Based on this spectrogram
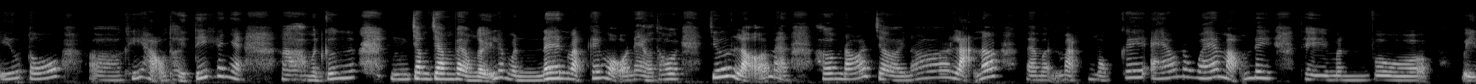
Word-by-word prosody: yếu 270 Hz, +4 st, -3 dB
tố, 285 Hz, +8 st, -1 dB, 0.2 s
ờ, 195 Hz, -1 st, -8 dB
khí 280 Hz, +3 st, -6 dB
hậu 340 Hz, -, 0 dB
thời 170 Hz, -1 st, -5 dB
tiết 345 Hz, +6 st, -1 dB
á 385 Hz, -, 0 dB
nha. 280 Hz, -10 st, -2 dB, 0.4 s
Ờ, 220 Hz, -1 st, -2 dB
mình 195 Hz, -1 st, -3 dB
cứ, 285 Hz, +4 st, 0 dB, 0.4 s
ừm, 235 Hz, 0 st, -5 dB
chăm 270 Hz, -1 st, +4 dB
chăm 250 Hz, -1 st, +7 dB
vào 225 Hz, -6 st, +5 dB
nghĩ 175 Hz, -2 st, +4 dB
là 320 Hz, +3 st, 0 dB
mình 190 Hz, -6 st, -3 dB
nên 275 Hz, +2 st, +6 dB
mặc 235 Hz, -, +4 dB
cái 290 Hz, +1 st, +1 dB
bộ 255 Hz, -7 st, +2 dB
nào 210 Hz, -4 st, -2 dB
thôi. 245 Hz, +2 st, 0 dB, 0.3 s
Chứ 355 Hz, +3 st, +3 dB
lỡ -, -, +5 dB
mà -, -, -1 dB, 0.3 s
hôm 255 Hz, 0 st, 0 dB
đó 245 Hz, +6 st, +2 dB
trời 200 Hz, -7 st, -1 dB
nó 300 Hz, +9 st, -3 dB
lạnh 285 Hz, -, +4 dB
á, 325 Hz, +4 st, +6 dB, 0.3 s
mà 205 Hz, -2 st, -1 dB
mình 200 Hz, 0 st, -6 dB
mặc 205 Hz, -2 st, -1 dB
một 195 Hz, -6 st, -8 dB
cái 320 Hz, +2 st, -3 dB
áo 295 Hz, +5 st, -3 dB
nó 350 Hz, -1 st, -6 dB
quá 300 Hz, +2 st, 0 dB
mỏng 280 Hz, -3 st, +1 dB
đi, 300 Hz, -2 st, -1 dB, 0.3 s
thì 215 Hz, -4 st, -4 dB
mình 200 Hz, 0 st, -7 dB
vừa 195 Hz, -2 st, 0 dB, 0.3 s
bị 395 Hz, -6 st, -1 dB
250 Hz, 195 wpm, -25 LUFS, 205-295 Hz, 0.4 s, chăm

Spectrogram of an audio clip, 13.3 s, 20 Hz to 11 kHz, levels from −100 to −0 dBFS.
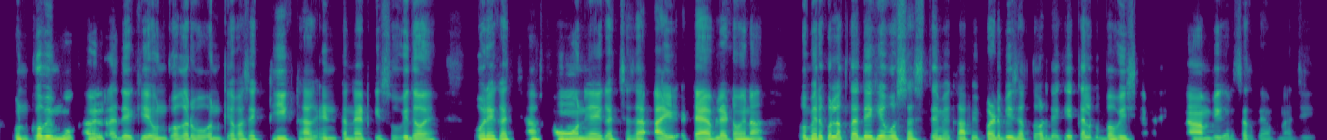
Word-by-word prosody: उनको 160 Hz, +6 st, +2 dB
भी 190 Hz, -, +7 dB
मौका 115 Hz, 0 st, -1 dB
मिल 115 Hz, -, +2 dB
रहा 105 Hz, -, -5 dB
है -, -, -2 dB
देखिए, 100 Hz, +2 st, 0 dB
उनको 110 Hz, +3 st, -2 dB
अगर 120 Hz, 0 st, -1 dB
वो 120 Hz, 0 st, -3 dB
उनके 115 Hz, +2 st, -4 dB
पास 120 Hz, +1 st, -3 dB
एक 130 Hz, 0 st, -3 dB
ठीक-ठाक 125 Hz, -1 st, 0 dB
इंटरनेट 115 Hz, +1 st, -1 dB
की 125 Hz, -, -10 dB
सुविधा 115 Hz, -3 st, -2 dB
होए 115 Hz, +5 st, 0 dB, 0.4 s
और 130 Hz, +1 st, +6 dB
एक 130 Hz, -1 st, +4 dB
अच्छा 125 Hz, +2 st, +1 dB
फ़ोन 140 Hz, +3 st, +2 dB
या 140 Hz, -, +3 dB
एक 135 Hz, -, 0 dB
अच्छा-सा 135 Hz, +1 st, -2 dB
आई 110 Hz, 0 st, +5 dB, 0.2 s
टैबलेट 130 Hz, +5 st, +4 dB
होए 130 Hz, -1 st, +3 dB
ना, 150 Hz, +4 st, +1 dB, 0.4 s
तो 175 Hz, -, 0 dB
मेरे 180 Hz, 0 st, +3 dB
को 185 Hz, -, 0 dB
लगता 170 Hz, +1 st, +3 dB
है 190 Hz, -, +2 dB
देखिए 180 Hz, +1 st, +4 dB
वो 180 Hz, -1 st, +2 dB
सस्ते 155 Hz, +1 st, -4 dB
में 165 Hz, 0 st, -4 dB
काफ़ी 155 Hz, +1 st, -2 dB
पढ़ 145 Hz, 0 st, +2 dB
भी 155 Hz, +1 st, +1 dB
सकते 150 Hz, +2 st, -5 dB
हो 195 Hz, -, -1 dB
और 195 Hz, -, -9 dB
देखिए 185 Hz, 0 st, -5 dB
कल 165 Hz, -1 st, -1 dB
को 150 Hz, -, -15 dB, 0.2 s
भविष्य 115 Hz, +1 st, -3 dB
में -, -, -31 dB, 0.3 s
काम 105 Hz, 0 st, +2 dB
भी 100 Hz, -1 st, -4 dB
कर 100 Hz, -2 st, -10 dB
सकते 90 Hz, 0 st, -11 dB
हैं, 90 Hz, -, -15 dB
अपना। 90 Hz, -, -25 dB
जी। 90 Hz, 0 st, -30 dB
130 Hz, 255 wpm, -24 LUFS, 115-155 Hz, 0.4 s, भी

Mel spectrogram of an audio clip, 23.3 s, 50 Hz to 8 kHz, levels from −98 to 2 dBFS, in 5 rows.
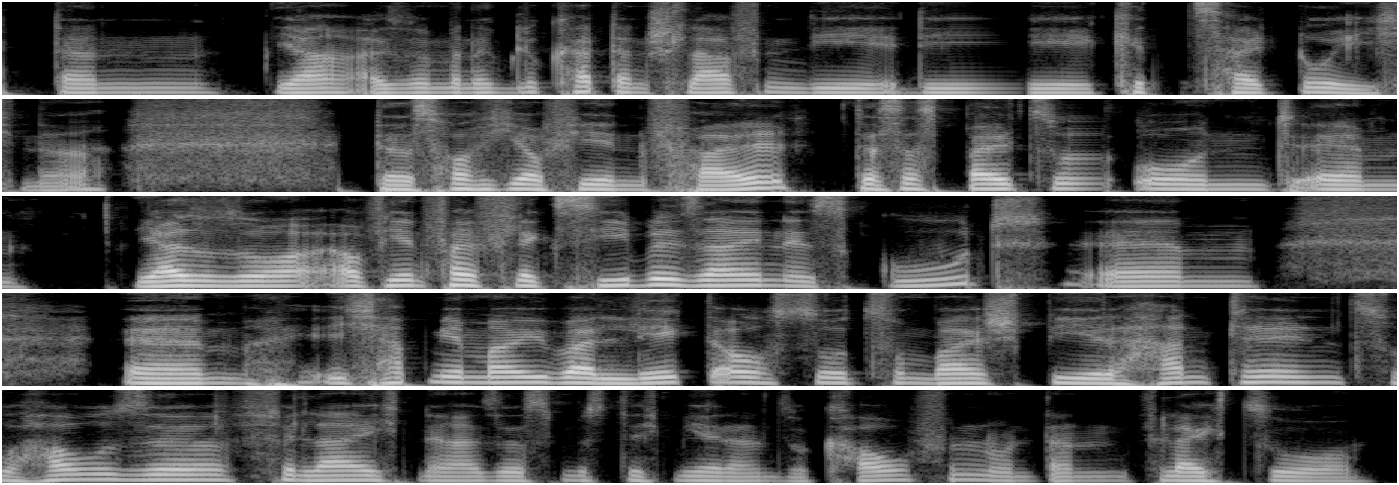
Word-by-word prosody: dann 140 Hz, 0 st, -6 dB, 0.2 s
ja, 135 Hz, +1 st, +1 dB
also, 130 Hz, 0 st, -3 dB
wenn 140 Hz, 0 st, -2 dB
man 140 Hz, -1 st, -3 dB
dann 135 Hz, -, -2 dB
Glück 145 Hz, +2 st, -8 dB
hat, 160 Hz, 0 st, 0 dB
dann 145 Hz, -2 st, -1 dB
schlafen 135 Hz, +2 st, -3 dB
die 135 Hz, -1 st, -3 dB
die 130 Hz, -1 st, -4 dB
Kids 140 Hz, 0 st, -7 dB
halt 130 Hz, -3 st, 0 dB
durch, 130 Hz, -8 st, -2 dB
ne? 90 Hz, -12 st, -7 dB, 0.9 s
Das 135 Hz, -5 st, +2 dB
hoffe 155 Hz, -2 st, +5 dB
ich 155 Hz, +2 st, +3 dB
auf 145 Hz, +1 st, 0 dB
jeden 140 Hz, -3 st, +2 dB
Fall, 145 Hz, +11 st, +4 dB, 0.2 s
dass 155 Hz, -4 st, +2 dB
das 155 Hz, -3 st, 0 dB
bald 155 Hz, 0 st, +5 dB
so 160 Hz, -1 st, -4 dB
und, 145 Hz, -3 st, 0 dB
ähm, 135 Hz, -3 st, +1 dB, 0.3 s
ja 150 Hz, +2 st, +8 dB
so 155 Hz, 0 st, +4 dB
auf 150 Hz, 0 st, 0 dB
jeden 170 Hz, -1 st, +4 dB
Fall 175 Hz, -2 st, +6 dB
flexibel 170 Hz, +4 st, +2 dB
sein 170 Hz, 0 st, +4 dB
ist 140 Hz, -7 st, -5 dB
gut, 170 Hz, +8 st, -5 dB
ähm, 150 Hz, 0 st, -2 dB, 0.9 s
ähm, 145 Hz, -2 st, +2 dB, 0.2 s
ich 150 Hz, -1 st, -3 dB
habe 160 Hz, -, -1 dB
mir 175 Hz, -1 st, +3 dB
mal 165 Hz, 0 st, +4 dB
überlegt 160 Hz, 0 st, +4 dB
auch 165 Hz, -2 st, +3 dB
so 155 Hz, +2 st, -3 dB
zum 150 Hz, 0 st, -8 dB
Beispiel 145 Hz, -1 st, +2 dB
Hanteln 170 Hz, +2 st, -1 dB
zu 135 Hz, -8 st, -7 dB
Hause 160 Hz, 0 st, +1 dB
vielleicht, 145 Hz, -1 st, -1 dB
ne? 130 Hz, -, -5 dB
Also, 130 Hz, +1 st, -4 dB
das 130 Hz, +1 st, -7 dB
müsste 140 Hz, 0 st, -10 dB
ich 120 Hz, -, -16 dB
mir 135 Hz, -1 st, -4 dB
dann 125 Hz, 0 st, -8 dB
so 115 Hz, -1 st, -13 dB
kaufen 150 Hz, +5 st, -5 dB
und 125 Hz, -2 st, -10 dB
dann 130 Hz, +1 st, -9 dB
vielleicht 130 Hz, -5 st, -2 dB
so 120 Hz, -4 st, -5 dB
145 Hz, 170 wpm, -24 LUFS, 135-155 Hz, 0.9 s, ja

